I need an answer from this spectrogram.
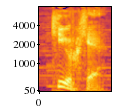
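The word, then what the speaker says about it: Kirche: «Вы произносите это слово так, будто оно пишется «к-ир-к-е». Там нет звука «к».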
